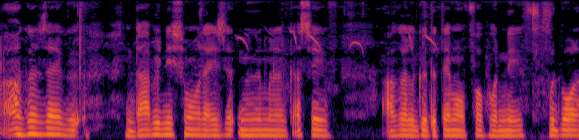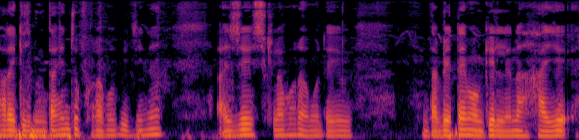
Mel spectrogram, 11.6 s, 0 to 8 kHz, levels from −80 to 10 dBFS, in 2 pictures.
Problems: constant background noise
